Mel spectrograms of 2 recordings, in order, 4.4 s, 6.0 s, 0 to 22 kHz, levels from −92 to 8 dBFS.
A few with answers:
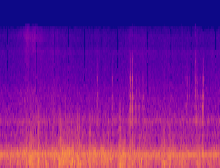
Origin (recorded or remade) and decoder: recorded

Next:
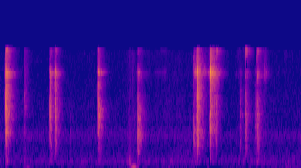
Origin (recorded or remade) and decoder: recorded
